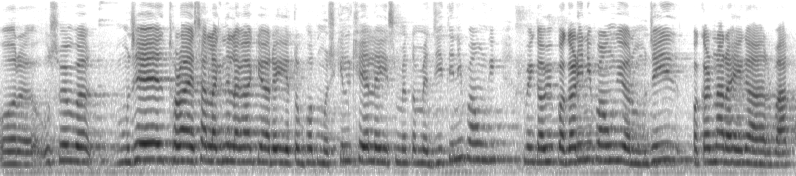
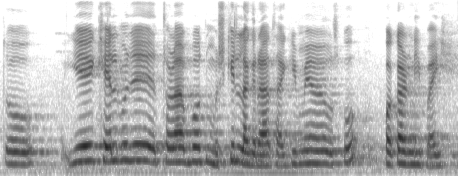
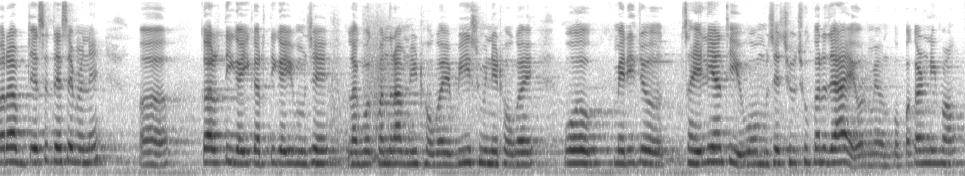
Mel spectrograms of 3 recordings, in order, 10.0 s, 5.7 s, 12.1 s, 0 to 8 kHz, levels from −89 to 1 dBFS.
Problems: constant background noise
